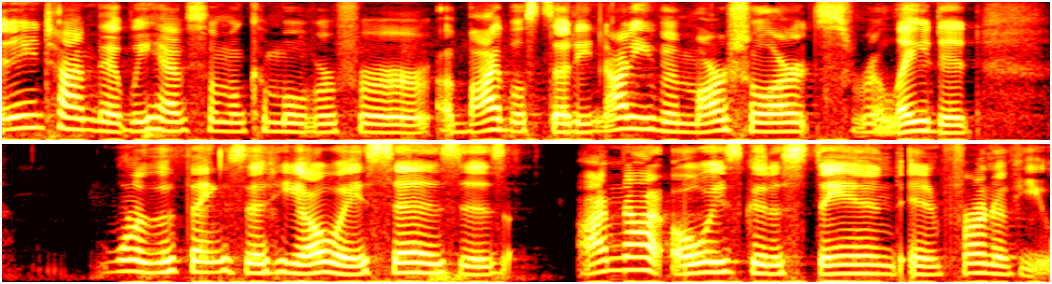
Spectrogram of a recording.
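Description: Moderately paced speech from a woman with an unremarkable speaking voice, mid-range in pitch, with typical pitch movement. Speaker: martial artist and graduate student. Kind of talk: casual podcast interview.

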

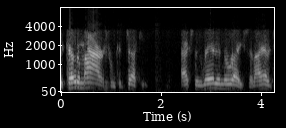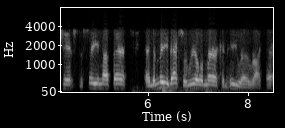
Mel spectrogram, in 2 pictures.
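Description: A man speaks in an unremarkable speaking voice, at a moderate pace with fairly high pitch. His loudness swings widely while his pitch varies in an ordinary way. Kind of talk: casual sports chat. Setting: phone call.

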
